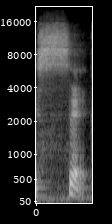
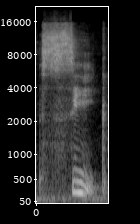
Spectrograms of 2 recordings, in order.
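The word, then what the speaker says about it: Sikh: Okay, so MJ said yes, it's pronounced okay sik. Okay, thank you so much for the clarification. So, in the sik temple, okay, actually, but um, everyone says seek.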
